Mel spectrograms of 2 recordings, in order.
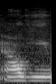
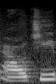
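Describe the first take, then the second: First: The g is said as a hard g. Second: The g is said as a soft g. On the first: This is how Australians say it. "they pronounce it the G like a G" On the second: This is how Americans say it. "in America we would say"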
